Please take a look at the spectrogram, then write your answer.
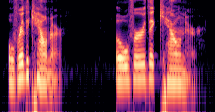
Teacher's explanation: when you say the phrase over the counter, you often drop the T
